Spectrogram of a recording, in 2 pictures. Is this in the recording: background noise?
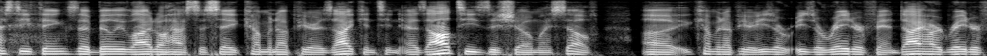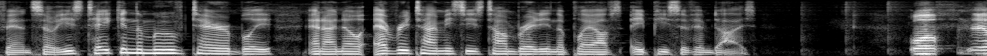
no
